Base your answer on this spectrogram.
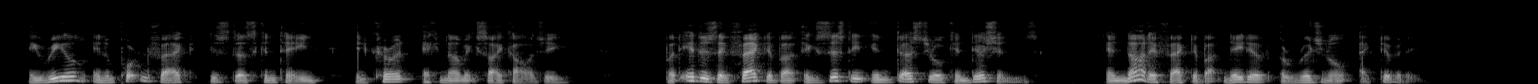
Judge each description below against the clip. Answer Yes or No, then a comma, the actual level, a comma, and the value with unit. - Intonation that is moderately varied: No, wide, 6.2 semitones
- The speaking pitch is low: Yes, low, 105 Hz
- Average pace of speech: No, slow, 115 wpm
